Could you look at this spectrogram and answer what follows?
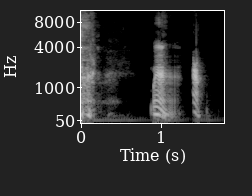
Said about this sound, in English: Sorry, I had to cough.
